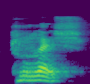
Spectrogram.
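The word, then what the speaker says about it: ר: Resh. Now, this one is difficult for Americans to pronounce, but you have to roll that R just like in Spanish or in Italian.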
